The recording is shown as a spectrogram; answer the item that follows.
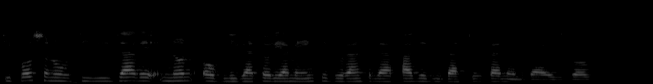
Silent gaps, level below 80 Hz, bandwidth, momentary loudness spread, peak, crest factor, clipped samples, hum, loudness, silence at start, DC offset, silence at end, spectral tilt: none; under -90 dBFS; 7.6 kHz; 8 LU; -38 dBFS; 18 dB; under 0.1%; none; -57 LUFS; 0 s; under 0.1%; 0.6 s; -3 dB/octave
